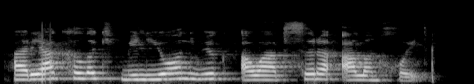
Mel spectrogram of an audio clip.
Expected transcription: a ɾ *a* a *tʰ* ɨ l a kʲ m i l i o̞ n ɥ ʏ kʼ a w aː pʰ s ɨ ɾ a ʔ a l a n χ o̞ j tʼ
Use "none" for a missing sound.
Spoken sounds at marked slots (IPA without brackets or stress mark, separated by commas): i, kʰ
